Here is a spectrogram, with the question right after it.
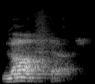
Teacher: You might expect there to be an R in laughter, but there isn't.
